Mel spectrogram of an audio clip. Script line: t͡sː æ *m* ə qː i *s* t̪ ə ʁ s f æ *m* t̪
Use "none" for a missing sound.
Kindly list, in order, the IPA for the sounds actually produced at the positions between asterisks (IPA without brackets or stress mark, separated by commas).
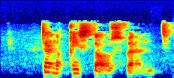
n, s, n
